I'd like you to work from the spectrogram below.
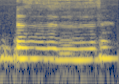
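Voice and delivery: soft low buzz; bee buzz. Acted. Making the bee noise for the children, soft buzz.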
